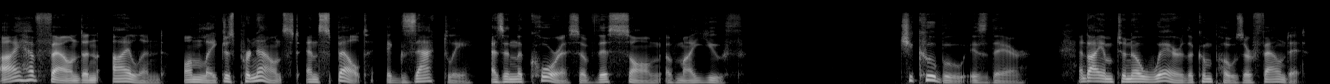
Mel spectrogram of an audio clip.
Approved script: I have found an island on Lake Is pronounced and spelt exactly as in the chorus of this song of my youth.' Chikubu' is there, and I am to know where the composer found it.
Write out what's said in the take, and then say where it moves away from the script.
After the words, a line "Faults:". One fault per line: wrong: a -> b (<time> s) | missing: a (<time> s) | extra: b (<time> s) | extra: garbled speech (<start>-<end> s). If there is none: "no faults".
I have found an island on Lake Is pronounced and spelt exactly as in the chorus of this song of my youth.' Chikubu' is there, and I am to know where the composer found it.
Faults:
no faults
